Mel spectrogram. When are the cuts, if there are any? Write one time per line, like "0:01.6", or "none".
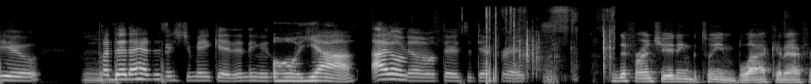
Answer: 0:01.6
0:02.7
0:04.0
0:06.1

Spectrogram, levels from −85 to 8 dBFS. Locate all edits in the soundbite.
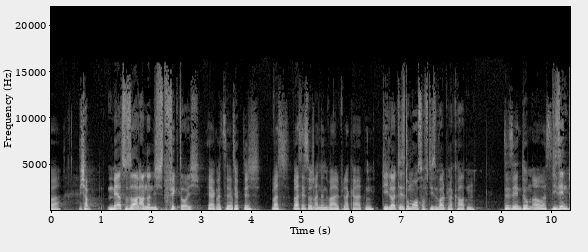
0:01.8
0:02.3
0:03.3
0:03.6
0:05.2
0:06.5
0:07.1

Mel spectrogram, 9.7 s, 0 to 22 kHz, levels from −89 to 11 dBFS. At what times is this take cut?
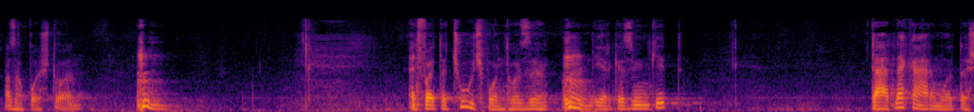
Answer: none

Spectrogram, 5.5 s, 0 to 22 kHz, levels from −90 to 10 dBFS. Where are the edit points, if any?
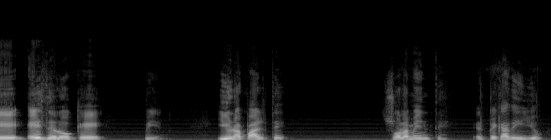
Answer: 0:01.5
0:02.5

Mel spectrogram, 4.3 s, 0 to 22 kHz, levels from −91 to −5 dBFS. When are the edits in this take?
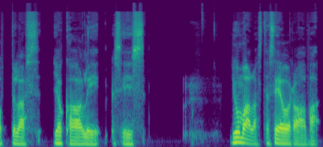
0:01.4

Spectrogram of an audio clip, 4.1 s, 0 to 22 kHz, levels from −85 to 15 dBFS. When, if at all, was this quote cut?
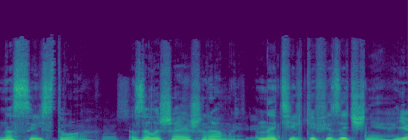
0:02.5

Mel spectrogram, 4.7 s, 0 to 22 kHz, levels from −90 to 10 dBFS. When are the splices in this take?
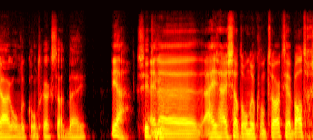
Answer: none

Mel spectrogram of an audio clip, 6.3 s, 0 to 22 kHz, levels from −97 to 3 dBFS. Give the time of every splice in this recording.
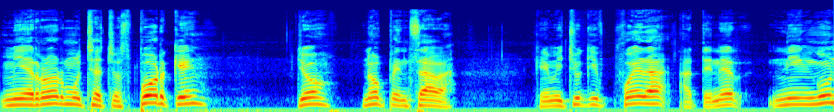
none

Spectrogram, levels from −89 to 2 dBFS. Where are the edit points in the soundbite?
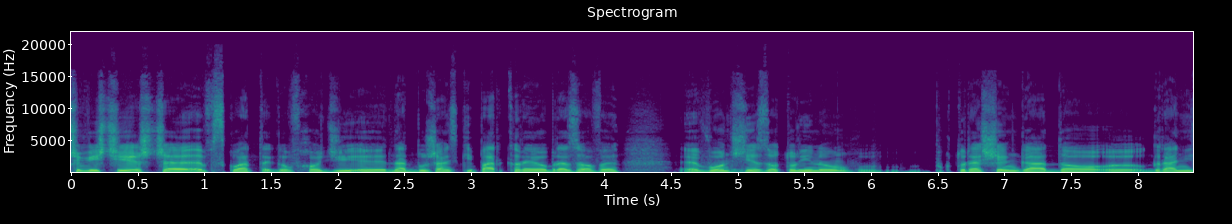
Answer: none

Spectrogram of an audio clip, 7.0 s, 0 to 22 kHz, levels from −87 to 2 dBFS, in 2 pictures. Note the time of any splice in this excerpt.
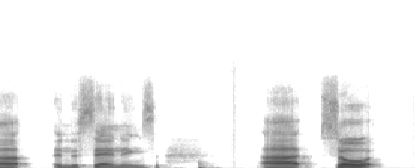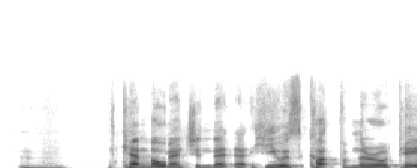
0:04.8

